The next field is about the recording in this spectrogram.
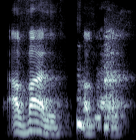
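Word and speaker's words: אבל: Aval. Eh? Avad. How do you spell that?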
